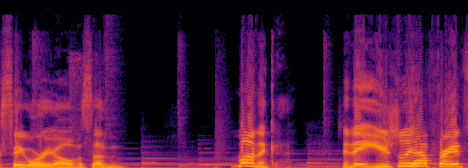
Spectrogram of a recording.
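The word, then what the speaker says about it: Monika: Manika, that's not how you say my name at all.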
